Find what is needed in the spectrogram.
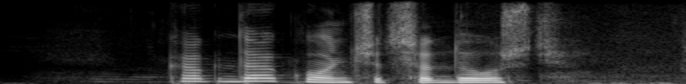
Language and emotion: Russian, sad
